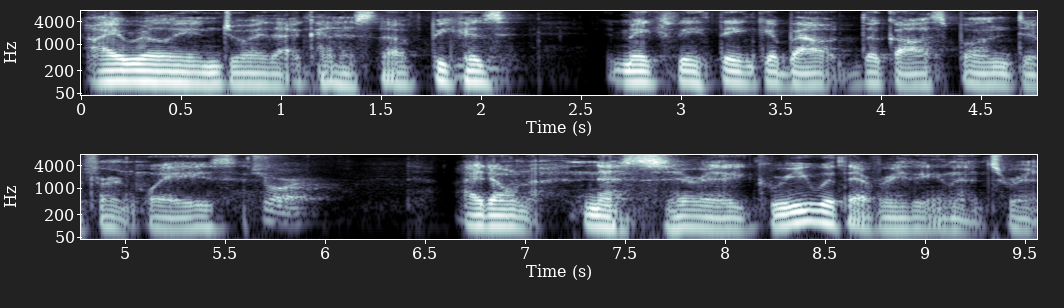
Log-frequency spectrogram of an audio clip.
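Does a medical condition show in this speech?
Yes: ALS; affects hand function.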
